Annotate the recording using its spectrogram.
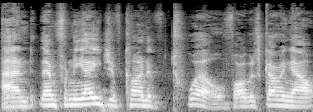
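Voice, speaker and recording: A man speaks at a fairly slow pace with an English accent. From southern England, Sussex. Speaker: jazz musician. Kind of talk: casual chat.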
